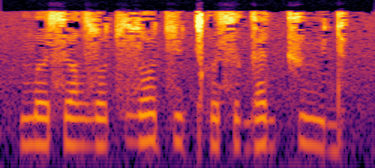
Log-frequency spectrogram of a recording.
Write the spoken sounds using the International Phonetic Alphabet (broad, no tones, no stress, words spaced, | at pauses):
mɜsɜlzˤut͡szˤʉ t͡syǀʰəsəɡæd t͡ʃʉd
